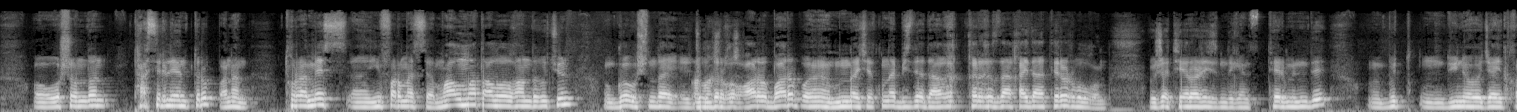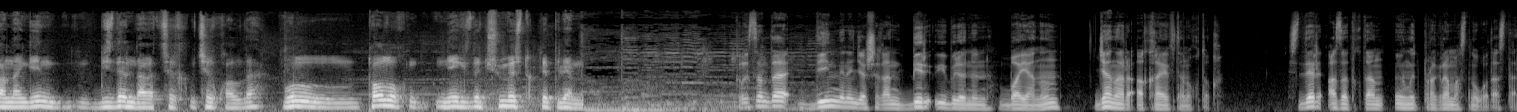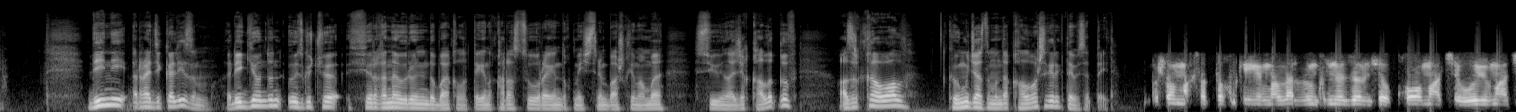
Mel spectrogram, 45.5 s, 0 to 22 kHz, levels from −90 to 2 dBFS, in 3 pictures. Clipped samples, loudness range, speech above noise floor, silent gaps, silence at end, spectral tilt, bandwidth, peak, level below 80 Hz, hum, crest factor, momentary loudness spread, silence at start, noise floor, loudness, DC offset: under 0.1%; 13 LU; 52 dB; none; 0 s; -7 dB/octave; 16 kHz; 0 dBFS; -44 dBFS; none; 16 dB; 17 LU; 0 s; -68 dBFS; -16 LUFS; under 0.1%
